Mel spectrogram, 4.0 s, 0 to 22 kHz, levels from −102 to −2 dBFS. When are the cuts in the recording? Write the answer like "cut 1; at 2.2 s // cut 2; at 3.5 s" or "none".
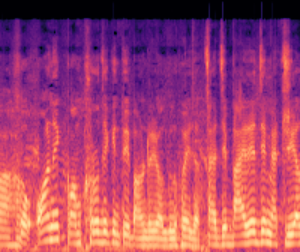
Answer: cut 1; at 2.7 s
